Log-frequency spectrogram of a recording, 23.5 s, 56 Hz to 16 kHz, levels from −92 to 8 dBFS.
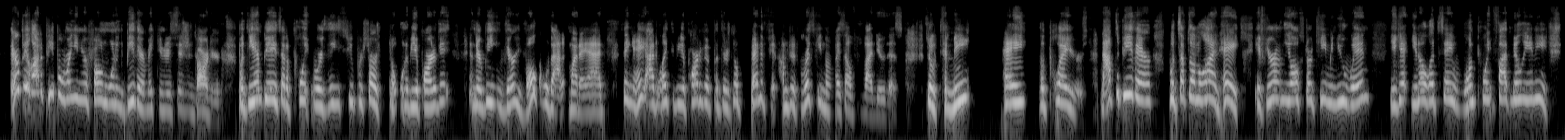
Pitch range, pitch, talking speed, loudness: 230-290 Hz, 265 Hz, 260 wpm, -27 LUFS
